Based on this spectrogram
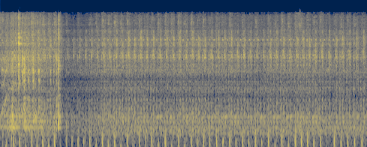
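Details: Troy-Bilt Tuffy rear-tine tiller being reassembled. The carburetor diaphragm's orientation was in question; fuel is drawn up but not held. The single cylinder putters at about eight chuffs a second, lumpy and not holding speed: fuel starvation, fuel pickup also suspected.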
